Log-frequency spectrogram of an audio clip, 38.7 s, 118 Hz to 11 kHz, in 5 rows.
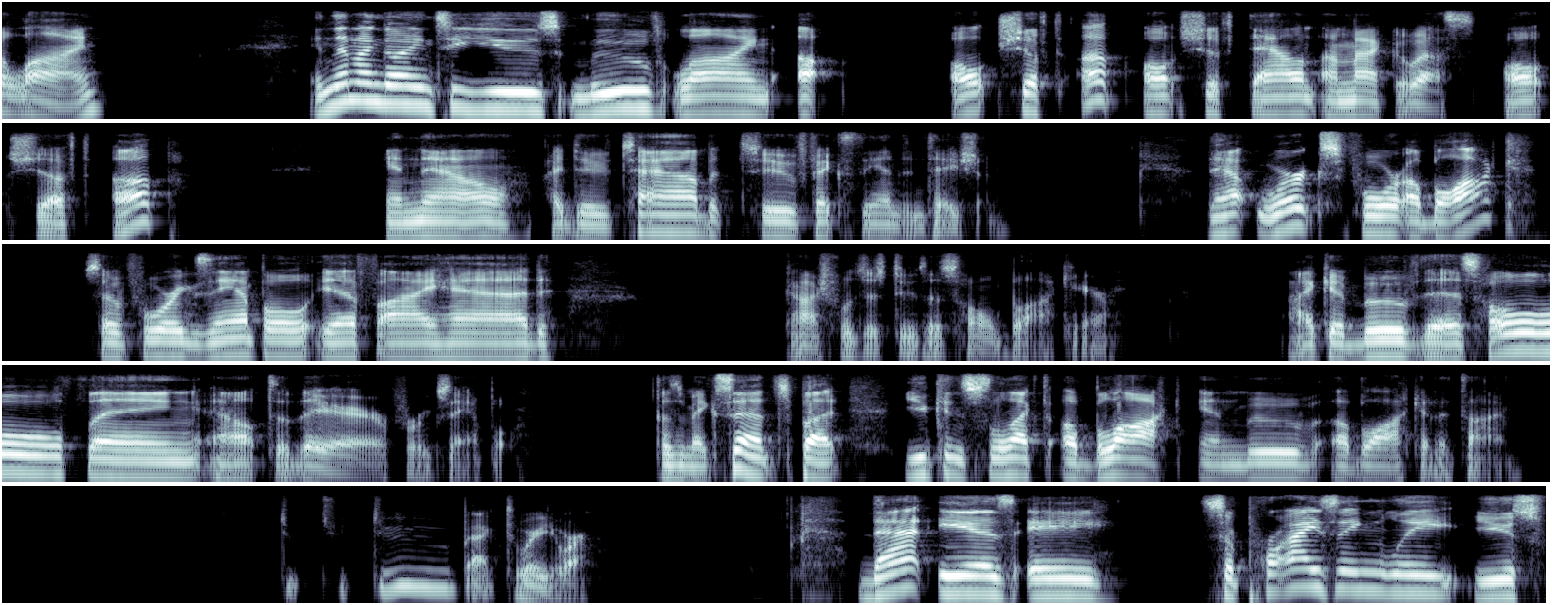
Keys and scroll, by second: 8.7 alt+shift+Up, 10.9 alt+shift+Up, 11.2 shift+Tab, 14.8 super+z, 19.8 alt+Up, 22.5 alt+shift+Up, 23.8 shift+Tab, 31.9 super+z.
